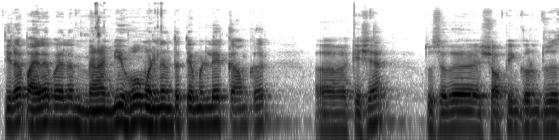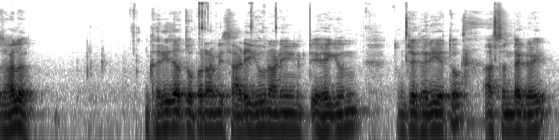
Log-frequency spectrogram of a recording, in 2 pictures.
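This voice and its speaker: A man's voice: fairly low pitch, level tone, a little fast, mellow, lo-fi sound. An older man, an interview guest, telling a personal story and acting out the dialogue of the people in it.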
